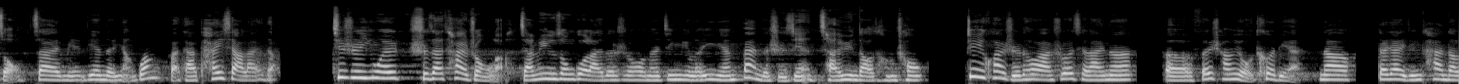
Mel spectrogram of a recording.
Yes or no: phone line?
no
